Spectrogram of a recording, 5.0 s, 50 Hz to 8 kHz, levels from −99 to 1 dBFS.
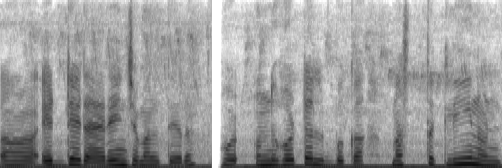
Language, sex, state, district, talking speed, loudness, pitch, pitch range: Tulu, female, Karnataka, Dakshina Kannada, 120 wpm, -15 LUFS, 215 Hz, 200-230 Hz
